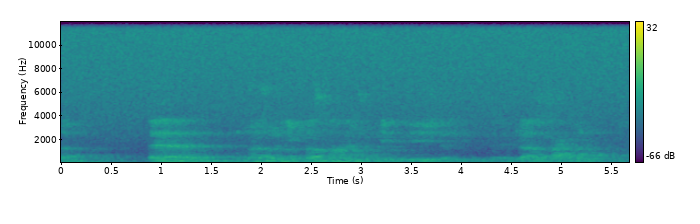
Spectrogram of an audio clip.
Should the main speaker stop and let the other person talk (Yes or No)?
No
